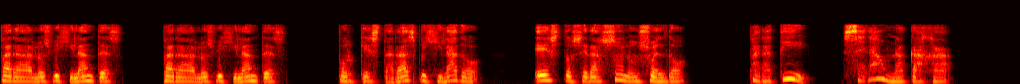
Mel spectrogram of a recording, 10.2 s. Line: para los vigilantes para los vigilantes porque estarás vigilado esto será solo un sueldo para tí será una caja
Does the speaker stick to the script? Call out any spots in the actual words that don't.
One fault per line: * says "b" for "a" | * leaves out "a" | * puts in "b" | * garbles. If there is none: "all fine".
all fine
